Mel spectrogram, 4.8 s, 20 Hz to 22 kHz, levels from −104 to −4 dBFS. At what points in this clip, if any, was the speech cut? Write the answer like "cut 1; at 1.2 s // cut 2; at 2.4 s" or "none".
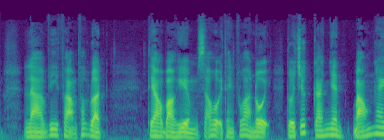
cut 1; at 3.5 s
